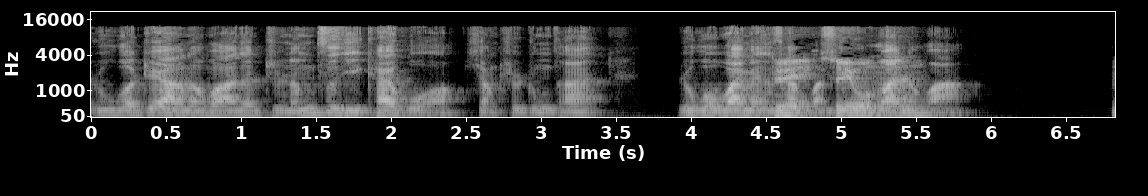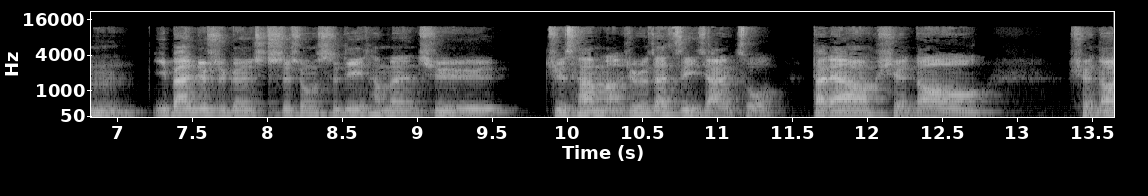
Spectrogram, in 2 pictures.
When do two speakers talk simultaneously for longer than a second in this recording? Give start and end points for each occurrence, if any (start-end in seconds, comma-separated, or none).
4.5-5.7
